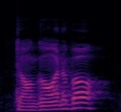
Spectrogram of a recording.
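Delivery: Cajun English accent. Repeating the teacher's example line: cajun accent. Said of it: "This Cajun R drop".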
